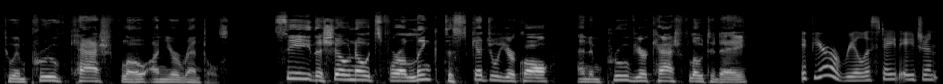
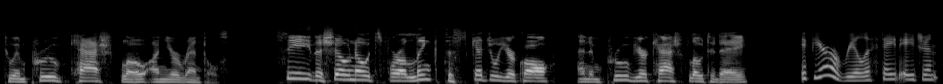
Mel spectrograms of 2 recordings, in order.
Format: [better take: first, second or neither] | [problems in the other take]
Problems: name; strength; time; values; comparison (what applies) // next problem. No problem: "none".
first | muffled; very; fading above 3.5 kHz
